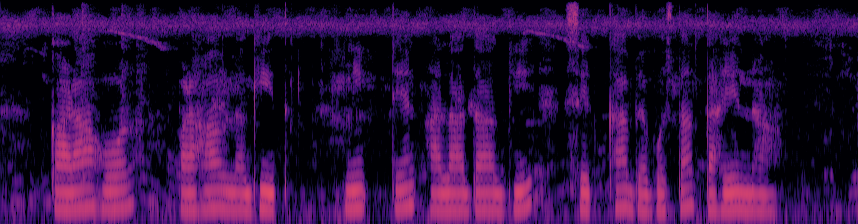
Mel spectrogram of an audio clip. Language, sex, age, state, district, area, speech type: Santali, female, 18-30, West Bengal, Birbhum, rural, spontaneous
